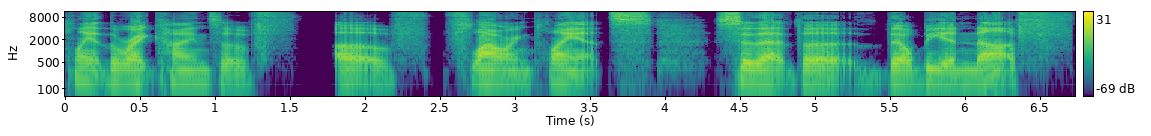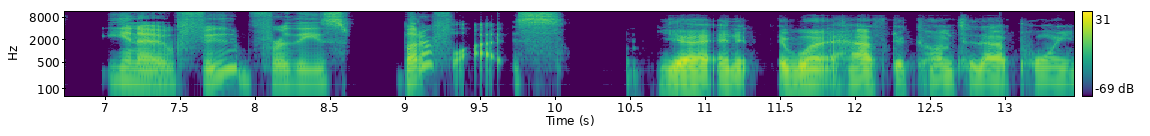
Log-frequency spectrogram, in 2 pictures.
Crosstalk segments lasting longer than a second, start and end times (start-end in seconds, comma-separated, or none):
none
